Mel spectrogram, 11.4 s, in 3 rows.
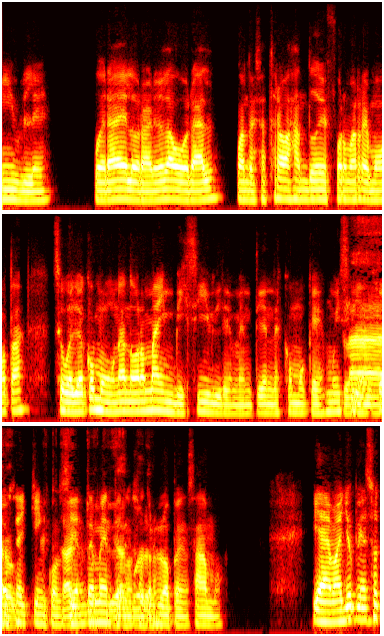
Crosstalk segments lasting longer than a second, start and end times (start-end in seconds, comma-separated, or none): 7.2-9.2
